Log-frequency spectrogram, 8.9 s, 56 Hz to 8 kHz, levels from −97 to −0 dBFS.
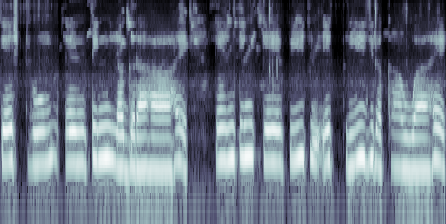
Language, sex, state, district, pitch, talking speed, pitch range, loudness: Hindi, female, Bihar, Kaimur, 220 Hz, 95 wpm, 200-235 Hz, -14 LUFS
